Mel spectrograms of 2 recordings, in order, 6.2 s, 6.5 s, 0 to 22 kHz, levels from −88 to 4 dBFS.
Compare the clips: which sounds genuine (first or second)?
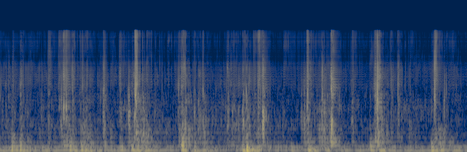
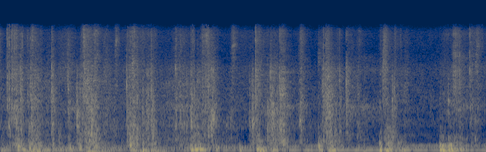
second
